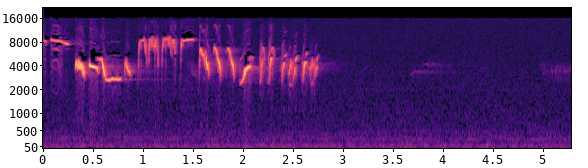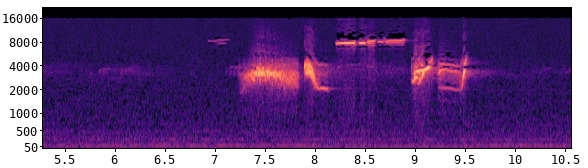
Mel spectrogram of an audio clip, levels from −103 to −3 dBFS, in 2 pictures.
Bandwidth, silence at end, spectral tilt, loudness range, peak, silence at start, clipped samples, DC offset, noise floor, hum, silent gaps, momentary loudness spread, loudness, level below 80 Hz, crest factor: 16.5 kHz; 1.05 s; 5.5 dB/octave; 14 LU; -4 dBFS; 0 s; under 0.1%; under 0.1%; -63 dBFS; none; none; 13 LU; -18 LUFS; -70 dBFS; 20 dB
